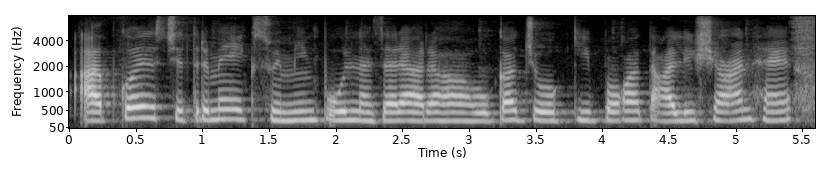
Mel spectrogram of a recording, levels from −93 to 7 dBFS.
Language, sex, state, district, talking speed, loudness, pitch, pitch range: Hindi, female, Rajasthan, Nagaur, 170 wpm, -17 LUFS, 235 Hz, 225-250 Hz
